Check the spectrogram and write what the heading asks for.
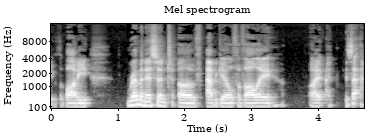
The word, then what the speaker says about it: Abigail Favale: JP2 style theology of the body, reminiscent of Abigail Favale. Is that how you pronounce her name?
